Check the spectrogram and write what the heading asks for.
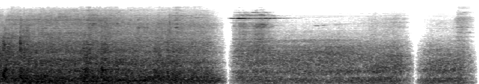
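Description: Tosaden streetcar running on its rails: a steady rumbling noise that drops out abruptly for a moment about three seconds in and again near the end, and is quieter between the two drops.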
